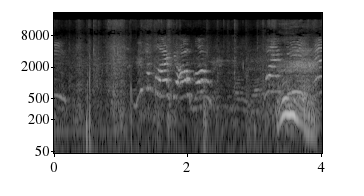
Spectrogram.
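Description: Young children's excited voices and squeals, several at once, with a louder cry near the end, over wrapping paper crinkling and tearing.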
